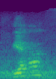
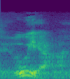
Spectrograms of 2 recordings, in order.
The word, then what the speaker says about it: Ouya: Well, I just went by the people in the video that were saying it as Ouya, and I just like how it sounds, Booyah, Ouya.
